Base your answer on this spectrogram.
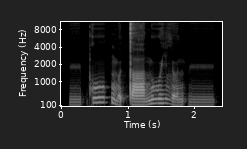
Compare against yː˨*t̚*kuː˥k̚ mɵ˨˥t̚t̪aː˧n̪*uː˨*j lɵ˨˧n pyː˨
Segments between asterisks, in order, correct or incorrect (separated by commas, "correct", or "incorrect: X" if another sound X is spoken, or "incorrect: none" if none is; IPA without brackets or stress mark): incorrect: p̚, incorrect: uː˥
